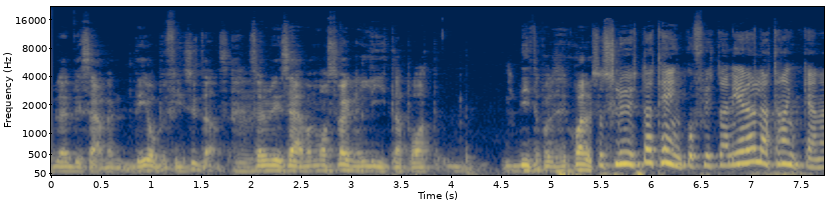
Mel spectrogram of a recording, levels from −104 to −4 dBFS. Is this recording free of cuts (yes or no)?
no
